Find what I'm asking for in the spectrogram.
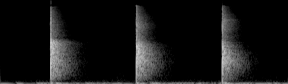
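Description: Three sharp hand slaps ring out one after another, evenly spaced about a second apart, loud with a quick decay and near silence between them, given as a rating out of five slaps.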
